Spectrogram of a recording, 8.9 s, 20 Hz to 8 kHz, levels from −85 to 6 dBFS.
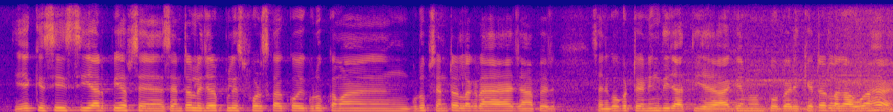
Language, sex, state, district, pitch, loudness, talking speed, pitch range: Hindi, male, Bihar, Muzaffarpur, 155 Hz, -18 LUFS, 220 wpm, 150-165 Hz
